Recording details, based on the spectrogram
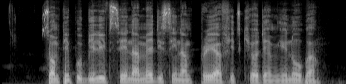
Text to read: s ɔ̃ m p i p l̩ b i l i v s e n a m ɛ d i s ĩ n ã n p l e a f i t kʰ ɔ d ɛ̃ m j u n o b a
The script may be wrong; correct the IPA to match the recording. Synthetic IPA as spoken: s ɔ̃ m p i p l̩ b i l i v s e n a m ɛ d i s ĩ n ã n p ɹ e a f i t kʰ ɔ d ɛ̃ m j u n o b a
